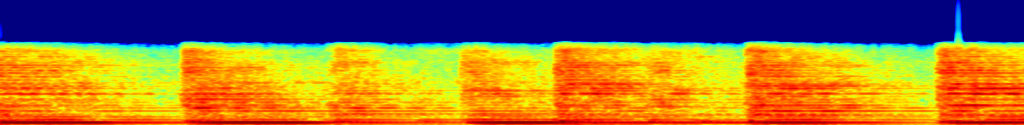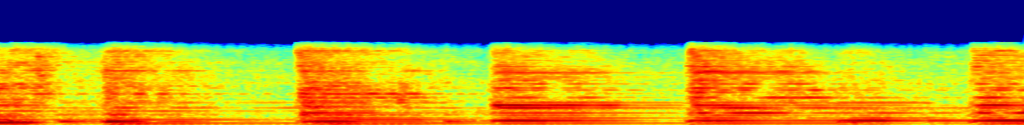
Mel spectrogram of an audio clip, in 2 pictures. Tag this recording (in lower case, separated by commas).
plucked string instrument, music, guitar, musical instrument, electric guitar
